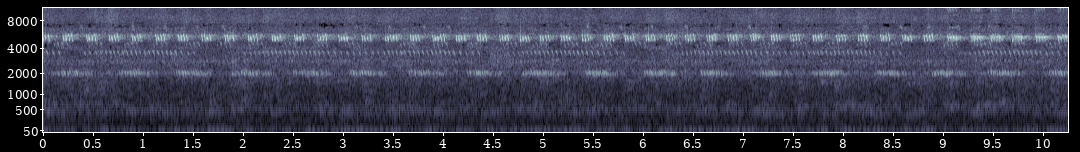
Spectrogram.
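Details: High, metallic cricket chirps, used for chasing away rats, sleeping and bird song training, pulse evenly and without pause for ten seconds, layered over a steady shrill buzz and soft static.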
